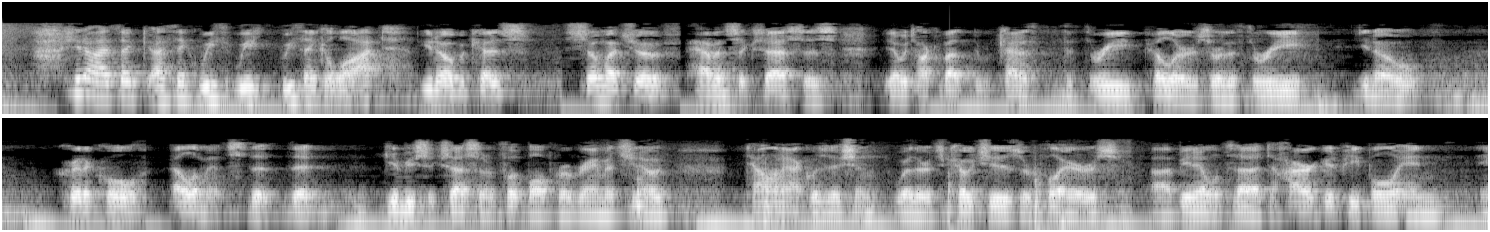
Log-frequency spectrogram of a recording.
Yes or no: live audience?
no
